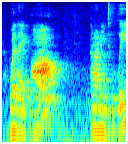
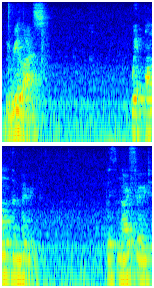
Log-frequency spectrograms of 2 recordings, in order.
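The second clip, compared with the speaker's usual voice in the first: story narration; 3 semitones lower, 4 dB quieter than usual. Acted. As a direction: narrate the story to the class with suspense. Teacher narrates model story.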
